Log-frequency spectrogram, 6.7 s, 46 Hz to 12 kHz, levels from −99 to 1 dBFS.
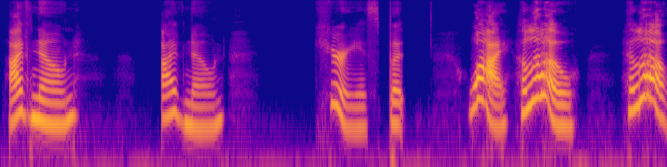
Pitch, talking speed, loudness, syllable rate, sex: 250 Hz, 35 wpm, -22 LUFS, 4.6 syllables/s, female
